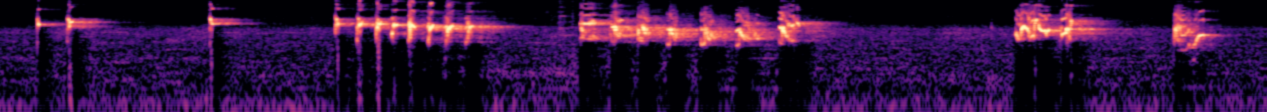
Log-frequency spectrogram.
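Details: Fighter-type lovebird, a hobby bird prized for long ngekek trilling, gives rapid strings of high, clipped chirps, building into dense chattering runs then a few isolated notes, against soft background hum.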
